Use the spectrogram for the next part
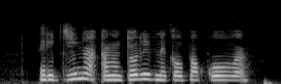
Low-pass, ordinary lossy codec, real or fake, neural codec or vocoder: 7.2 kHz; Opus, 64 kbps; fake; codec, 44.1 kHz, 1.7 kbps, Pupu-Codec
